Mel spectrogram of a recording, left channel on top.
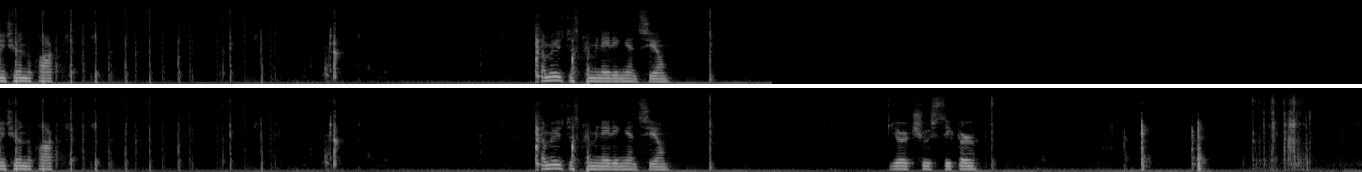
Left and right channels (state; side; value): drops out; left; at 7.8 s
